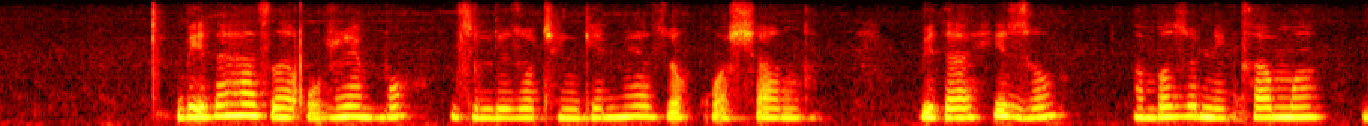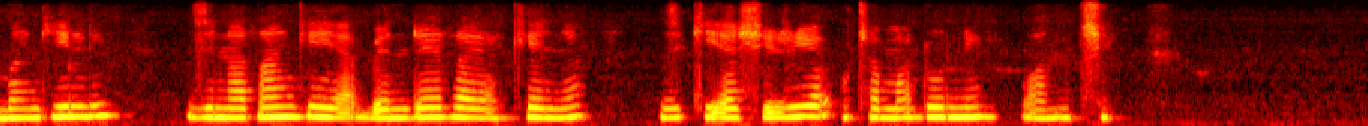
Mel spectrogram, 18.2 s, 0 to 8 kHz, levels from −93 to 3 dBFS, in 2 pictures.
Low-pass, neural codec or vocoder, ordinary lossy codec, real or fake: 7.2 kHz; none; Opus, 24 kbps; real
